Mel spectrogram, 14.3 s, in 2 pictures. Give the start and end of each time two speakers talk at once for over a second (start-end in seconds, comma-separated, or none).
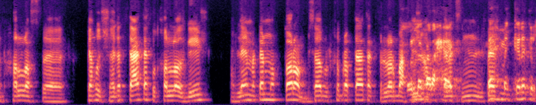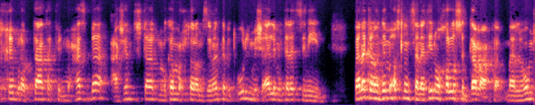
5.3-6.7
